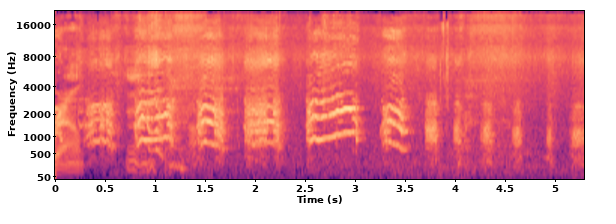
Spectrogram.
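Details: Red and sable male Pembroke Welsh Corgi puppies, one week old, April 2020: a series of high, squeaky whining cries that rise then fall, about two per second, becoming shorter and fainter toward the end.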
